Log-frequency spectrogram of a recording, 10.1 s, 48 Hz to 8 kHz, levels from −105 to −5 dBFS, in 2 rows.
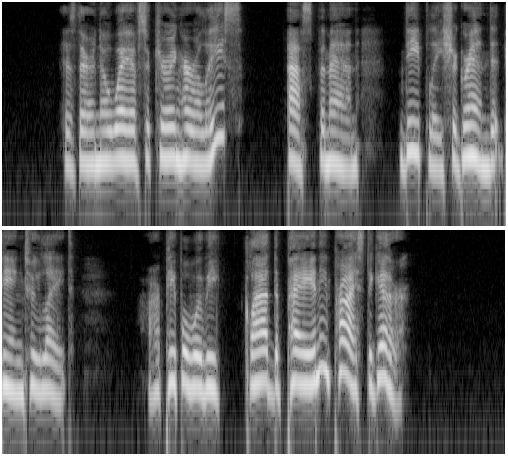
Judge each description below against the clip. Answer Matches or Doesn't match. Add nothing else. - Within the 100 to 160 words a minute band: Doesn't match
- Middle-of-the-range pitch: Doesn't match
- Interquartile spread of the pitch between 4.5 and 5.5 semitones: Doesn't match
